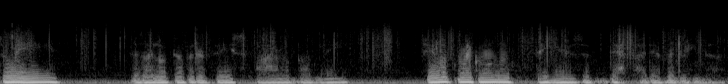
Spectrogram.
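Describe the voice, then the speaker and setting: A man playing a wary old insect elder in an old-time radio drama, telling a child grim survival tales in a confiding, folksy way with deliberate pauses. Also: sits low, noisy background, natural voice. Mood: haunted, dread. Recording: dull lo-fi old radio recording. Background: prominent music.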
